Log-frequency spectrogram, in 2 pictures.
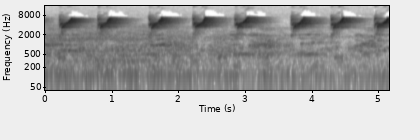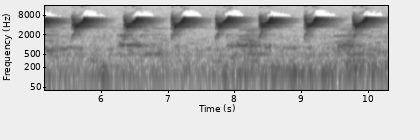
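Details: Olive-backed sunbird, recorded 2021: a persistent run of some fifteen high, thin upslurred notes across ten seconds, evenly paced, each with a hard attack and a fading end. Other birds murmur quietly in the background.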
